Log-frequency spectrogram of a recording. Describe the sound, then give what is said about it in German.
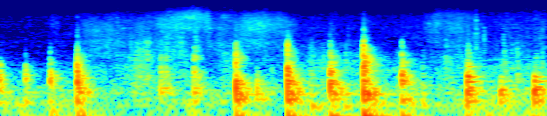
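Repeated knocks on a solid wooden bookshelf, about a dozen dull raps in an uneven rhythm, fairly loud, with no voices, the hollow thuds ringing briefly after each hit. “Ach, hört sich massiv an.”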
